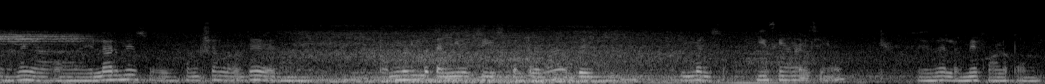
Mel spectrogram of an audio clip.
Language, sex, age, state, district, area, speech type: Tamil, female, 30-45, Tamil Nadu, Mayiladuthurai, urban, spontaneous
